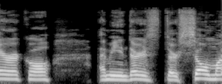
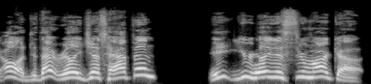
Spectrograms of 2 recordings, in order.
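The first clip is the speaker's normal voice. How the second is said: higher, amused feigned disbelief; mock disbelief; 8 semitones higher than usual. Manager feigning shock at the umpire, higher mock disbelief. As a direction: play dumb, acting shocked.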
